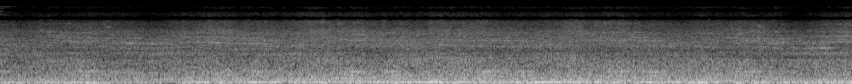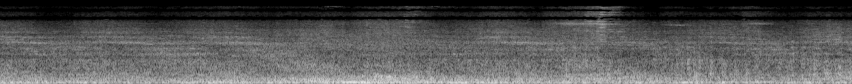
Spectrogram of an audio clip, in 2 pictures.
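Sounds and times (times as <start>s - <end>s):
freight train cars rolling past: 0.0s - 17.0s.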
